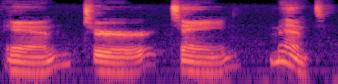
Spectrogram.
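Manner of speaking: Entertainment. stretched syllable by syllable; very slow syllables. Shown as a demonstration. Teacher to students, sounding out the word very slowly. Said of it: "teacher modelling word reading".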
